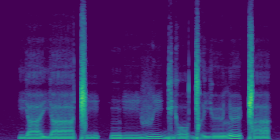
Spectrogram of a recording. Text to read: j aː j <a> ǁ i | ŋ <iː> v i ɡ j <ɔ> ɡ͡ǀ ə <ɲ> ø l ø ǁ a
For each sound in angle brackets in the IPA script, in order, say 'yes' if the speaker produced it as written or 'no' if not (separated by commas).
no, yes, yes, no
